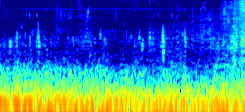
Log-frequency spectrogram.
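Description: Animated logo-intro sound effect: a loud, deep rumble with scattered crackling clicks over it.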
